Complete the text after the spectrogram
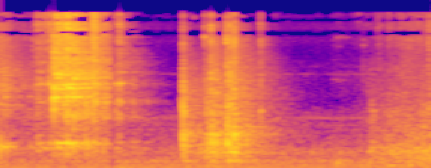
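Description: Ice cubes clatter into a metal cup.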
